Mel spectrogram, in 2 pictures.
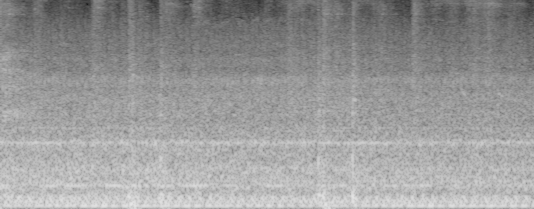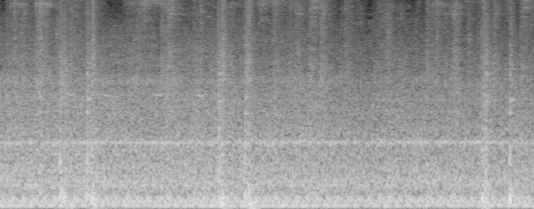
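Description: A train rolls along in the Derail Valley VR game, giving a steady loud rumble with rhythmic clickety-clack wheel beats over rail joints throughout.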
